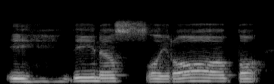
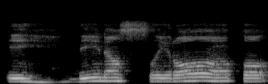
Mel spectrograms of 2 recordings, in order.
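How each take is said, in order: The two takes are said the same way.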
